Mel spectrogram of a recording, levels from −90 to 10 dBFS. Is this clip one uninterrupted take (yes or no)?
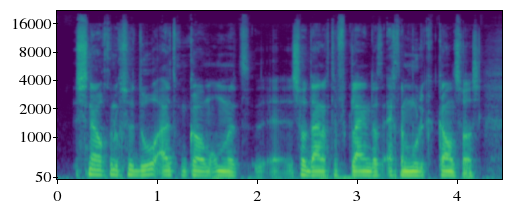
yes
